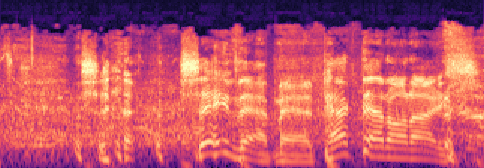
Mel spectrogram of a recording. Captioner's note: laughing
